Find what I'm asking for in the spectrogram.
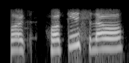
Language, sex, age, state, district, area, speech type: Manipuri, female, 60+, Manipur, Churachandpur, urban, conversation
